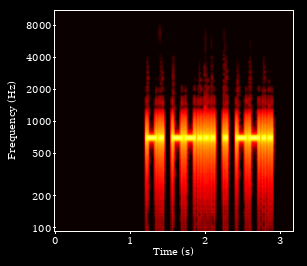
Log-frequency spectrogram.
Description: Morse code, heard as a keyed tone, about 28 wpm, 700 Hz. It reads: N7EZ
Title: USA Call Signs - 4 Characters - 2x Character Spacing - 28wpm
